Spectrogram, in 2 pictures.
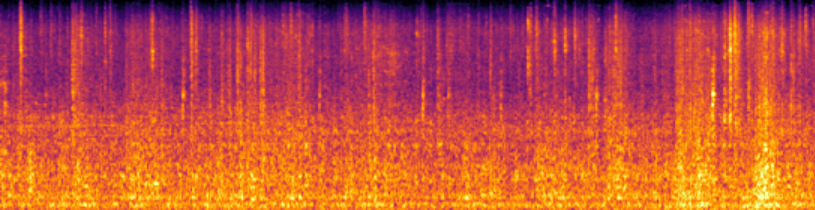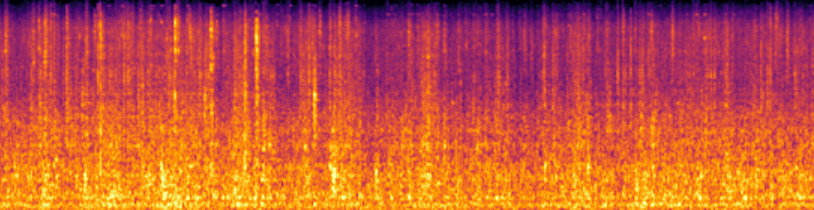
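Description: Vehicle driving slowly along a rough dirt and gravel road: steady engine and tyre noise heard from inside the cab, with scattered light knocks and crunches from the road surface.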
